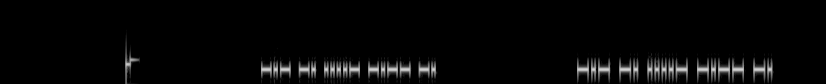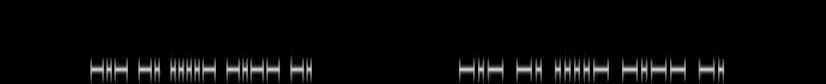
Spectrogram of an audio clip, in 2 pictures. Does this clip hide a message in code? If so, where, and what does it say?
Yes: Morse code from 2.6 to 15.5 s, heard as a keyed tone, about 32 wpm, 700 Hz. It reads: KN4YN KN4YN KN4YN KN4YN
